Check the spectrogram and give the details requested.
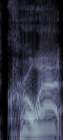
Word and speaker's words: Croat: about the crow at which by the way it's how you say his name I heard the actor pronounce it it's croat so I know exactly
